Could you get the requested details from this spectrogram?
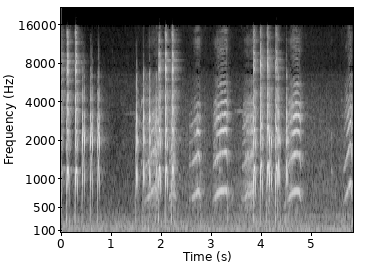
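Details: Rail lure for net trapping: quick harsh squawk bursts mixed with clearer, upward-curving nasal whistled notes, all repeating in a busy, uneven sequence.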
